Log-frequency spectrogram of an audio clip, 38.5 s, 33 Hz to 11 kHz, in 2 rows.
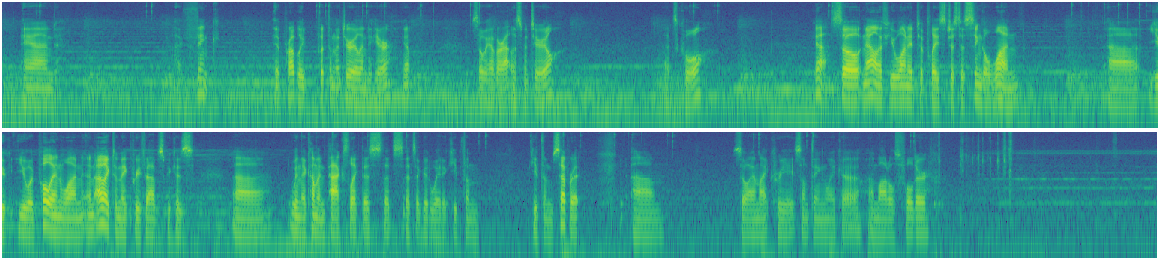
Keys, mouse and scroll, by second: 7.1 click, 11.3 click, 16.5 click, 17.9 f, 18.2 alt+right click, 18.9 alt+click, 20.5 click, 21.8 click, 25.2 click, 26.2 alt+middle click, 27.1 click, 28.8 alt+click, 30.2 click, 31.7 right click, 32.6 click, 35.0-36.3 typing, 38.4 click.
